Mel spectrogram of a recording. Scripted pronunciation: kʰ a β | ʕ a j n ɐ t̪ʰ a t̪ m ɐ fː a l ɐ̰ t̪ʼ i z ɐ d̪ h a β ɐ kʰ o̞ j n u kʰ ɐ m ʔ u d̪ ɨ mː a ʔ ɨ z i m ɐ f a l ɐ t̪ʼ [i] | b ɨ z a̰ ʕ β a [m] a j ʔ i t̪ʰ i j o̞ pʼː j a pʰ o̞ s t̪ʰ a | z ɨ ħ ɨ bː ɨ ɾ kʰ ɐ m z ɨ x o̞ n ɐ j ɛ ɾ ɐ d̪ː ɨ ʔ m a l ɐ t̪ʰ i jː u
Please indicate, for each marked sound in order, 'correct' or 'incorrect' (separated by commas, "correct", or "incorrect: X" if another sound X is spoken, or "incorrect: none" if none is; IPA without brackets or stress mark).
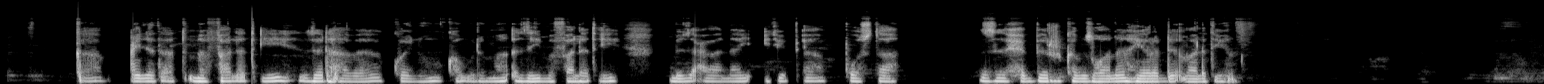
correct, incorrect: n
